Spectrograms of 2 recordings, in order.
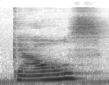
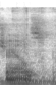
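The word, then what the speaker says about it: gaols: Nor were any of the captives seen thereafter in the regular ga uh gals jails the regular jails of the nation. I think someone here told me that it's just pronounced jails.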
